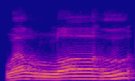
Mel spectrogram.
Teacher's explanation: Allahnya dibaca tebal karena harakat di depannya fathah.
